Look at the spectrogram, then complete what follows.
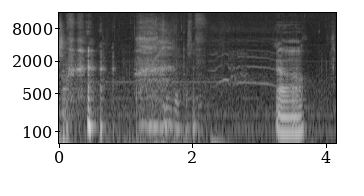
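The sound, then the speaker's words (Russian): A cat meows a couple of times, with a short rising cry followed by a louder, sustained meow near the end, amid some background voice and rustling. “Как моя кошка.”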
